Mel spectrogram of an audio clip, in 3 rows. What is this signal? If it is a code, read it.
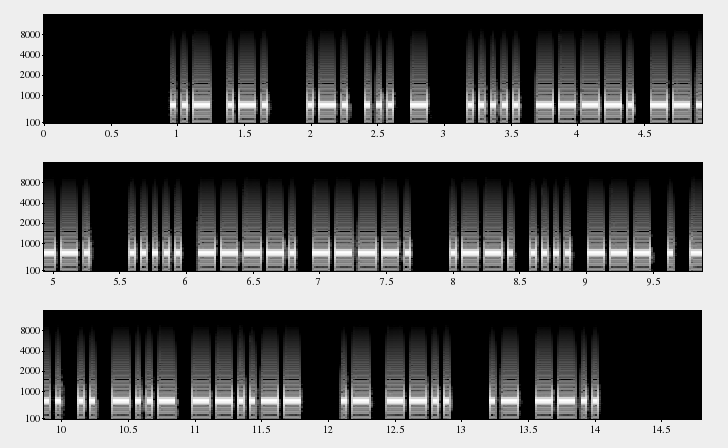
Morse code, heard as a keyed tone, about 28 wpm, 700 Hz. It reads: UR RST 599 599 PHOENIX, AZ AZ
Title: K1USN SST QSO Practice 28wpm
